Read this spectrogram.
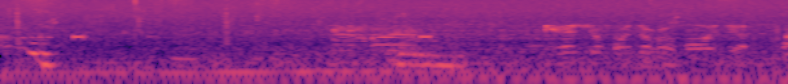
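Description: A lioness's paws splash in shallow water.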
